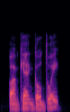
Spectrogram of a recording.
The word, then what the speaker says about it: Goldthwait: Bobcat, I think it's Goldthwat. – I don't even know. – Like, if you Google it, tell me how you're supposed to pronounce that fucking name. – Bobcat Goldthwait. – Goldthwait? You and your fucking, like, perfect pronunciation?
